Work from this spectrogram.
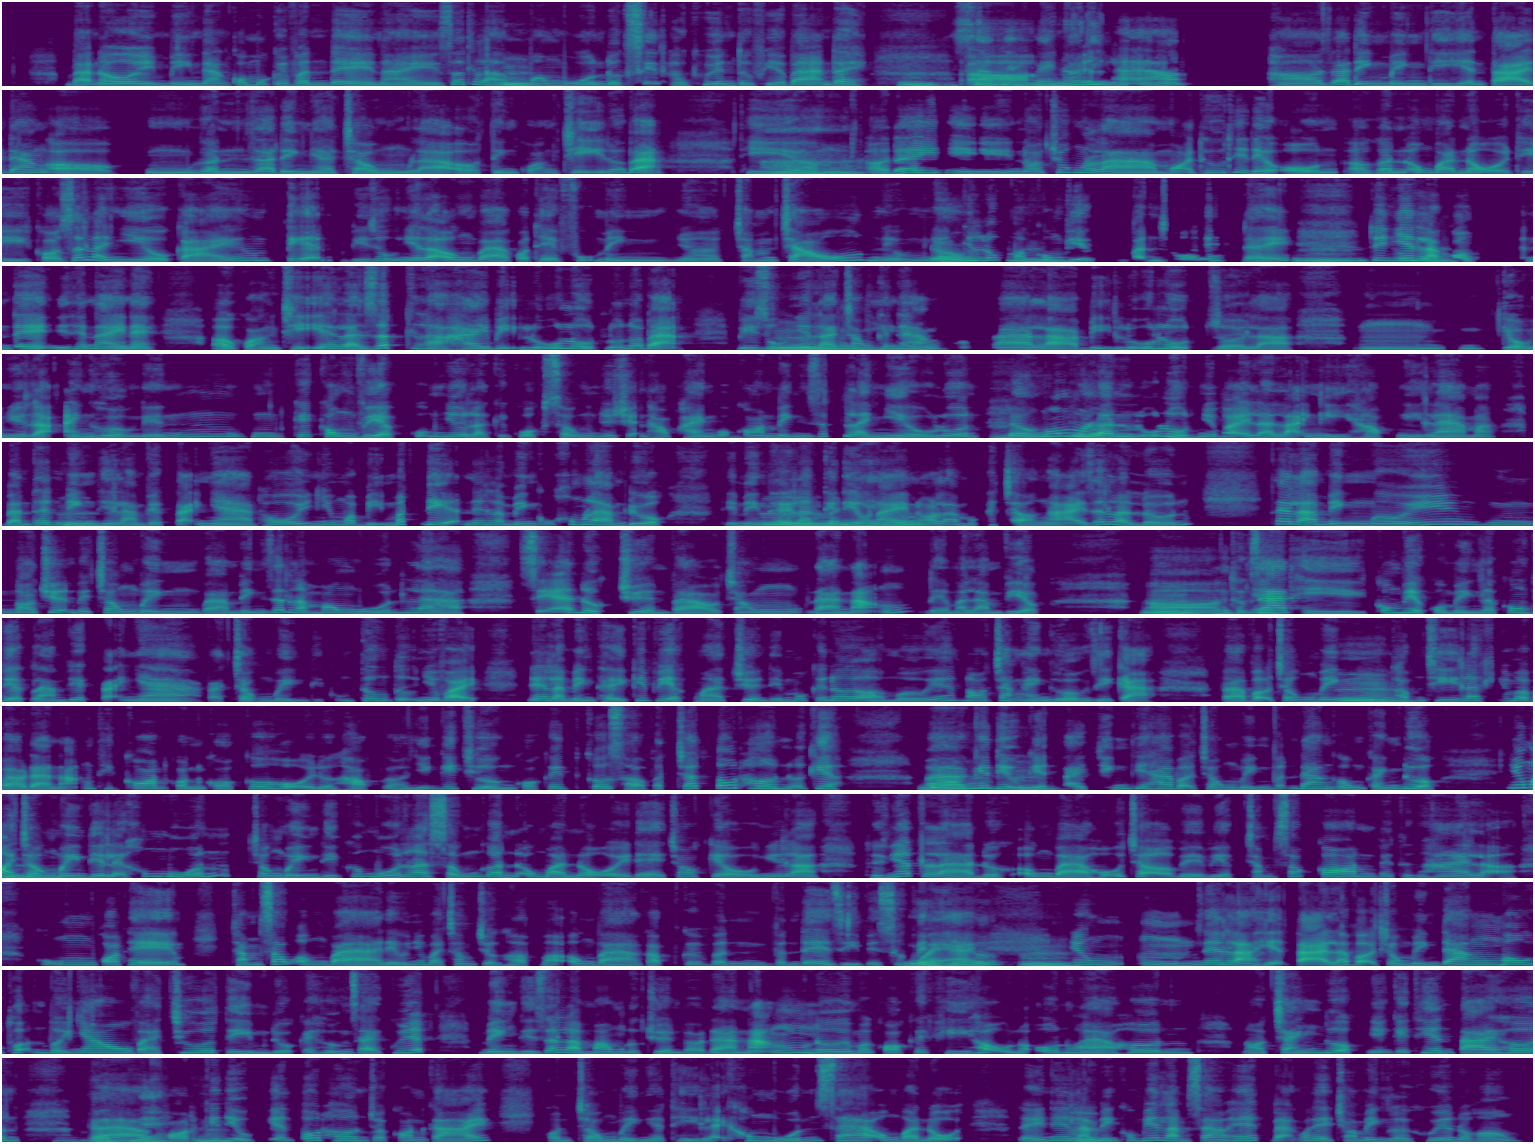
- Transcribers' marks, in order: tapping; other background noise
- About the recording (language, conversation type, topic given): Vietnamese, advice, Làm sao giải quyết xung đột với bạn đời về quyết định chuyển nơi ở?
